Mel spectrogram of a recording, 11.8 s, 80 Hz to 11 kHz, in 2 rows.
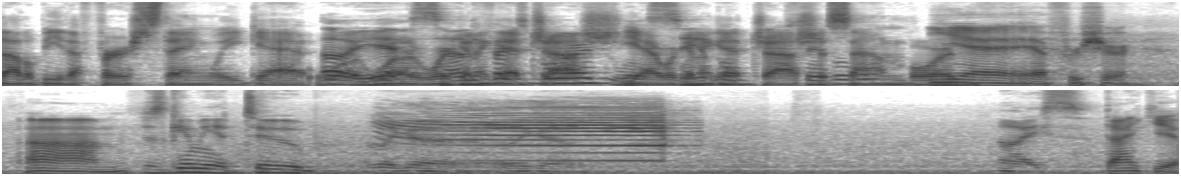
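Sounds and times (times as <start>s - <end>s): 
speech: 0.0s - 8.6s, 11.0s - 11.7s
air horn blast: 7.7s - 9.4s.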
